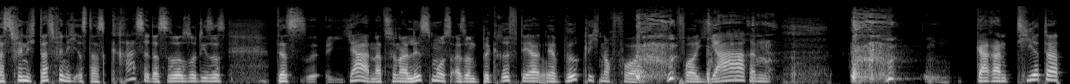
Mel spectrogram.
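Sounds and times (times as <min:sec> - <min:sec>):
speech: 0:00.0 - 0:08.1, 0:09.8 - 0:10.7
harsh coughing: 0:06.4 - 0:09.6.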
